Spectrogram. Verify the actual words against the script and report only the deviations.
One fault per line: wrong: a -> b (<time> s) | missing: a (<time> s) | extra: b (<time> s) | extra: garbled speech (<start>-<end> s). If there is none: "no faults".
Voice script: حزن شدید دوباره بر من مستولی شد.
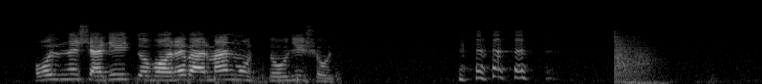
no faults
